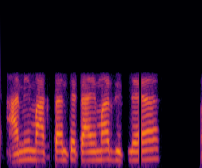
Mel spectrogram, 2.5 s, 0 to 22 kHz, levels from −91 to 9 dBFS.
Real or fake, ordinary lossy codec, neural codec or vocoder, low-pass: real; none; none; 3.6 kHz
